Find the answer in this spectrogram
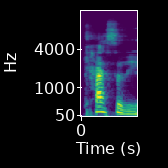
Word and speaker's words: Cassidy: I love how he can't pronounce Cassidy. Oh, Cassidy. Sorry. Cassidy, the the legendary Philadelphia battle rapper. Cassidy. You you can't say Cassie.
